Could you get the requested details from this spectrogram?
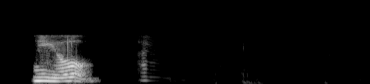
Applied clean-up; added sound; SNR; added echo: neural mask model DeepFilterNet 3.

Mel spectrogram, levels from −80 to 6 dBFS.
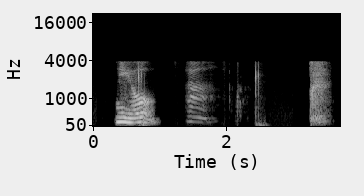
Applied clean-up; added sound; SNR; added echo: none; Finger snapping; 18 dB; none.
